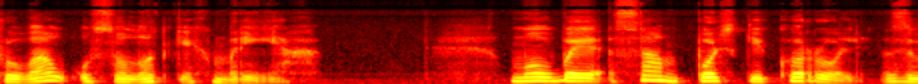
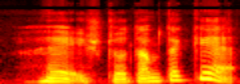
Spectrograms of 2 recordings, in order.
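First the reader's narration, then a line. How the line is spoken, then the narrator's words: Angry exclamation. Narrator (Ukrainian): гнівно вигукнув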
